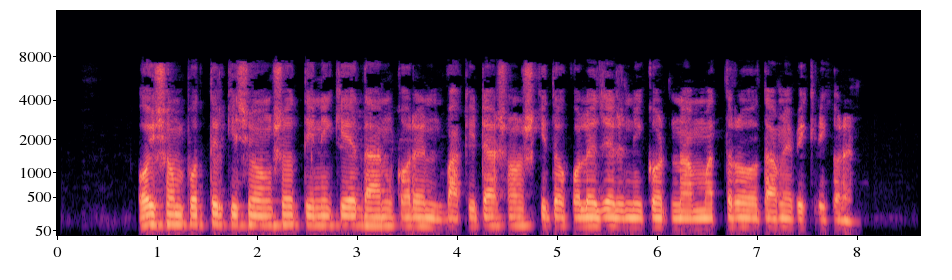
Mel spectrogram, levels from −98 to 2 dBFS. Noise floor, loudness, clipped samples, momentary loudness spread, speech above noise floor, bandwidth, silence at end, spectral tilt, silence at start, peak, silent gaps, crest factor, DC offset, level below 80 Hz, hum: -71 dBFS; -19 LUFS; under 0.1%; 5 LU; 53 dB; 7.6 kHz; 0.65 s; -6 dB/octave; 0.8 s; -2 dBFS; none; 18 dB; under 0.1%; -52 dBFS; none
